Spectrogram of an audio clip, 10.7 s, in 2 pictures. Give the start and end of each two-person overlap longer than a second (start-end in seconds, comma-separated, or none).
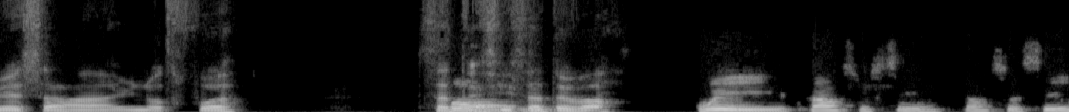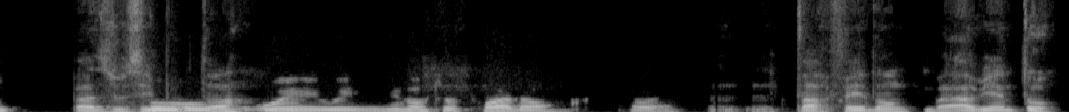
none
